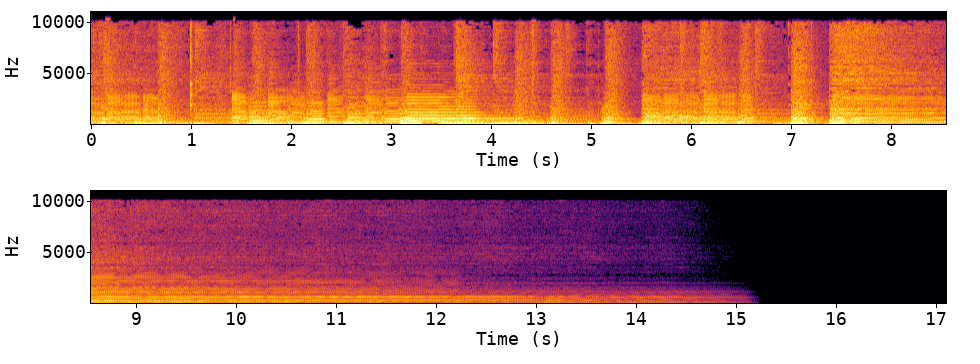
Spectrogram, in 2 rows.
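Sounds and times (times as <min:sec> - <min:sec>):
funk music: 0:00.0 - 0:13.6.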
